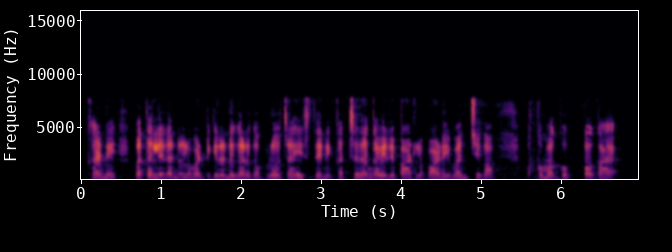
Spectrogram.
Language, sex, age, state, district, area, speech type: Telugu, female, 18-30, Telangana, Peddapalli, rural, spontaneous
